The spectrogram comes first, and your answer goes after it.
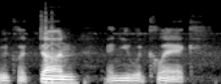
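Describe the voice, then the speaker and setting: At a moderate pace, a man with a very deep, low pitch and vocal fry speaks with ordinary pitch variation. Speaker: web designer. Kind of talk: tutorial. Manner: casual with fillers.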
